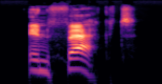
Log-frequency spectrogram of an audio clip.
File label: "INFECT", english; 3000 words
